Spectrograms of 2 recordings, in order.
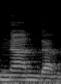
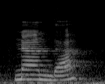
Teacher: a word like code is nanda with low tone whereas a word like hanging nanda with a rising tone at the end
